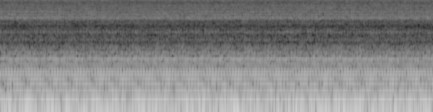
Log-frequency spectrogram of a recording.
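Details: Aerosol nebulizer running, recorded as deep-bass white noise for sleep and relaxation: a continuous low droning hum with a steady buzz.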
